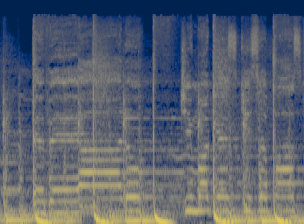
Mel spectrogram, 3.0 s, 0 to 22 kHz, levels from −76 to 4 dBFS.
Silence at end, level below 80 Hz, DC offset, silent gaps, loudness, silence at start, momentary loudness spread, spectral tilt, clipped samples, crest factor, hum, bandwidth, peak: 0 s; -16 dBFS; under 0.1%; none; -15 LUFS; 0 s; 2 LU; -5 dB/octave; under 0.1%; 10 dB; none; 17 kHz; -2 dBFS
